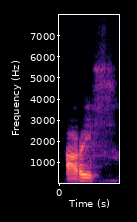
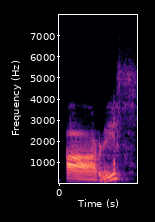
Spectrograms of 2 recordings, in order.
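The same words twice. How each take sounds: First: It is said as a plain call. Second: It is said with a surprised, questioning tone. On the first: The speaker is calling someone. "Manggil ya" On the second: The speaker is checking whether it is really that person. "Mengkonfirmasi ya, ... kaget mengkonfirmasi ya"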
